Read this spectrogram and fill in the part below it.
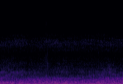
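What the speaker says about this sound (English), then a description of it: "And then there's the plane I was talking about." An airplane passes overhead outdoors near a Halloween haunted house display, a steady, low, broadband engine rumble that holds at a fairly constant level throughout.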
